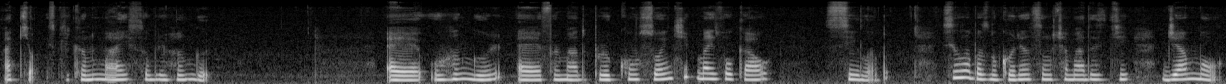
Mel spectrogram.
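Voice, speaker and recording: A woman's voice: fairly high pitch, flat delivery, a little slow, mellow, poor audio. A young woman from Brazil casually walking viewers through lesson slides, chatty and a bit hesitant, with frequent fillers and giggles. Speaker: host teaching Korean alphabet.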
